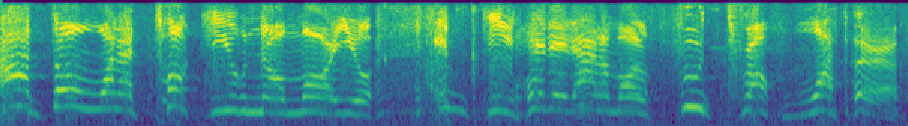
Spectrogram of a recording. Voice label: NO TALK

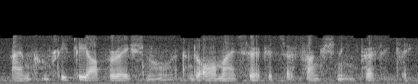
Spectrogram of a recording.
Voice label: hal speak

